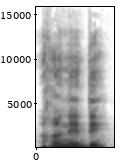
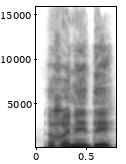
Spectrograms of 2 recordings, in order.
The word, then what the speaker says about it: Renedé: Alors, moi, j'ai mal prononcé ton nom de famille. Oui, c'est Renedé. Renedé.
